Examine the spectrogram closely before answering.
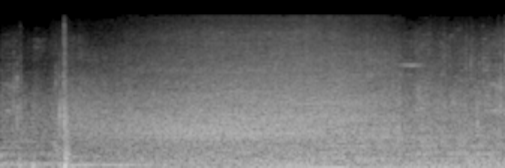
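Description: A bus engine roars as a bus drives past close by.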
